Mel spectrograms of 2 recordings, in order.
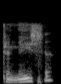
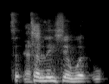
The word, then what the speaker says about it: Talisha: Yes, so I would like to say, because I'm listening to how you say it, Tanisha? Talisha with an L.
